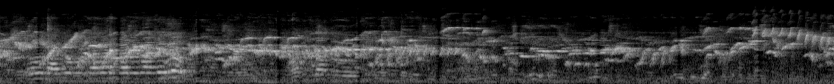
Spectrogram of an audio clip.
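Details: White-rumped shama singing a dense, fast run of varied chirps and whistles, mostly mid to high in pitch, with quick slurred notes tumbling over one another; faint voices underneath.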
